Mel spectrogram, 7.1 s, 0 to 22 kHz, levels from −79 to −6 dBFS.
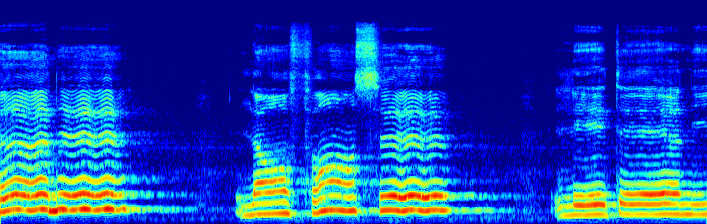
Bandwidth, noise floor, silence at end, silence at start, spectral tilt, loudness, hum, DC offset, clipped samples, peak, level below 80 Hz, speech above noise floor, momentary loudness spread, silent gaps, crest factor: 14.5 kHz; -57 dBFS; 0 s; 0 s; -6 dB/octave; -20 LUFS; none; under 0.1%; under 0.1%; -8 dBFS; -72 dBFS; 37 dB; 11 LU; none; 14 dB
